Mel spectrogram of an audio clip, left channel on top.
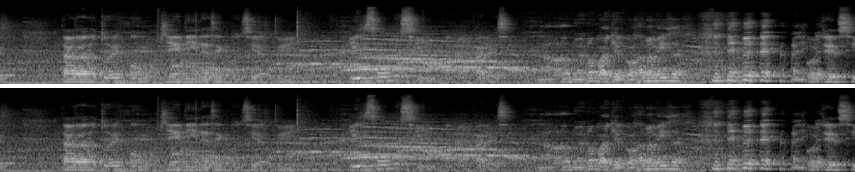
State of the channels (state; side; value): quieter; right; 3.0 dB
